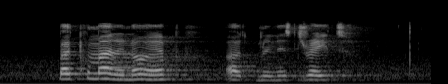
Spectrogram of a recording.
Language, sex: Zulu, female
